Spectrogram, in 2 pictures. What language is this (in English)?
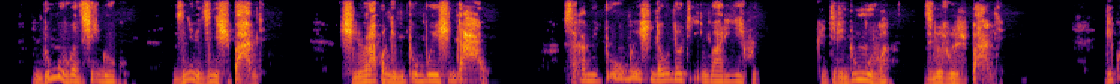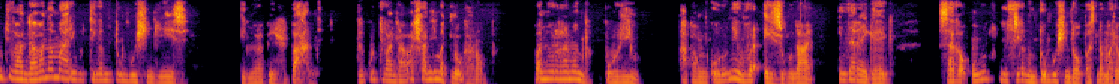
Ndau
